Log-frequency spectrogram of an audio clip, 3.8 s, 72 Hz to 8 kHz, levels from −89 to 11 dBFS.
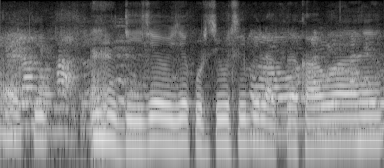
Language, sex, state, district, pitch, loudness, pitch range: Hindi, male, Bihar, Katihar, 145 Hz, -13 LUFS, 135-150 Hz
